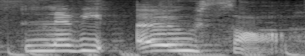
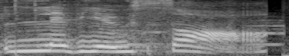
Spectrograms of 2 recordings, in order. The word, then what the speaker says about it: Leviosa: someone's eye out besides you're saying it wrong it's leviosa not levio sarr i like the wizards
